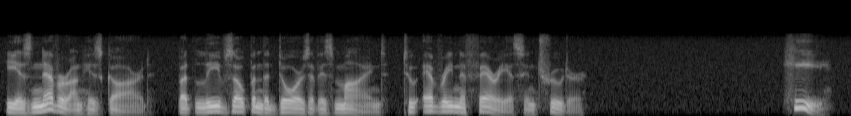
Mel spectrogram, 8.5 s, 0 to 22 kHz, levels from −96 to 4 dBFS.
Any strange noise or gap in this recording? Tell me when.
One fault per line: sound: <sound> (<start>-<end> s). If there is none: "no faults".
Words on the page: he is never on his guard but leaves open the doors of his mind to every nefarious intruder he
no faults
